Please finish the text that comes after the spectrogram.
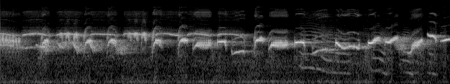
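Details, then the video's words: A fig-leaf-tailed Chinese hwamei, a caged bird kept for its singing, delivers rapid bright warbles and twisting whistles, high and unbroken at first, then breaking into short sliding phrases with a few lower notes. "Họa mi đuôi lá vả bóng bộ đẹp hót hay"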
